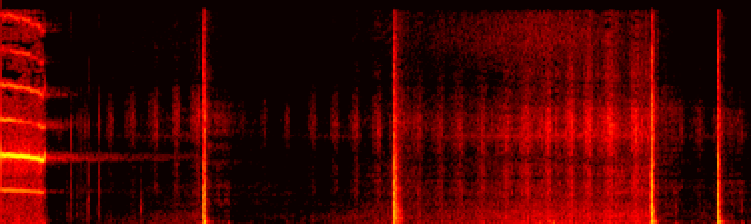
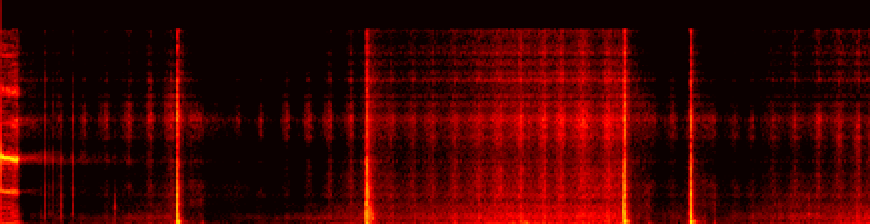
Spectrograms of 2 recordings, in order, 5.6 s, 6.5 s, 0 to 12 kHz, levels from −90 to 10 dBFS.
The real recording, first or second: first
